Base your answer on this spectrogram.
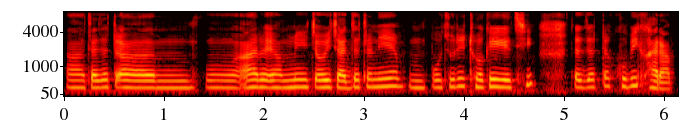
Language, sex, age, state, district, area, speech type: Bengali, female, 18-30, West Bengal, Jalpaiguri, rural, spontaneous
